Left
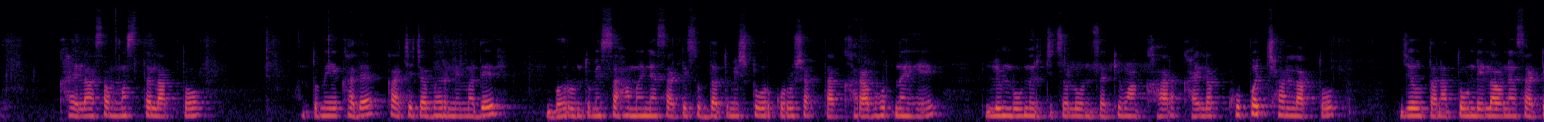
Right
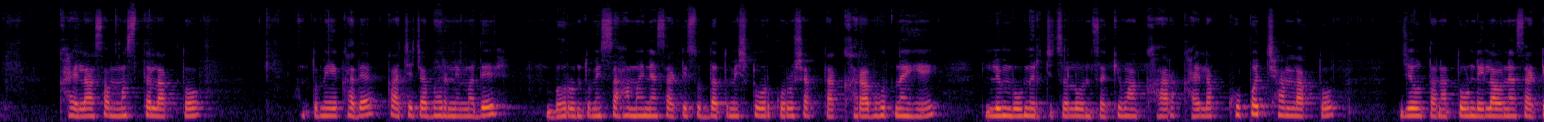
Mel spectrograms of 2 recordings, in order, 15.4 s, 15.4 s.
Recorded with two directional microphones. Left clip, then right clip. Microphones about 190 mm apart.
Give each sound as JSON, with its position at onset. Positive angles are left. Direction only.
{"t": 0.6, "sound": "speech", "side_deg": -20}
{"t": 3.1, "sound": "speech", "side_deg": -20}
